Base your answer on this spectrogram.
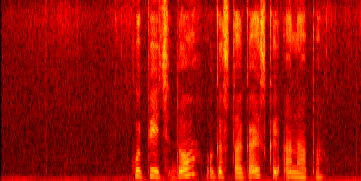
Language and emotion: Russian, neutral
